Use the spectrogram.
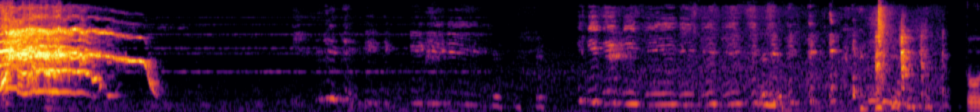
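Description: People scream in fear during a midnight ghost-summoning prank game, a shrill burst at the start followed by agitated yelling and shouting voices that rise and fall over several seconds.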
